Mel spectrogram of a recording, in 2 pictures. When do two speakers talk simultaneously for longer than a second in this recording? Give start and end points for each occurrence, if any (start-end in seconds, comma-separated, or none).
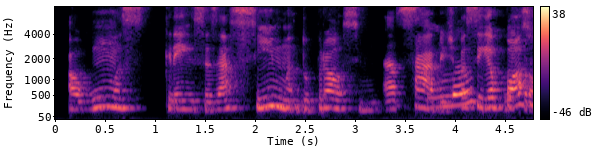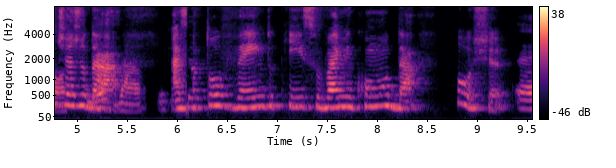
3.3-5.5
